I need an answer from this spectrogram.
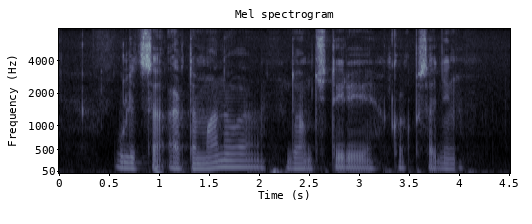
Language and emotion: Russian, neutral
